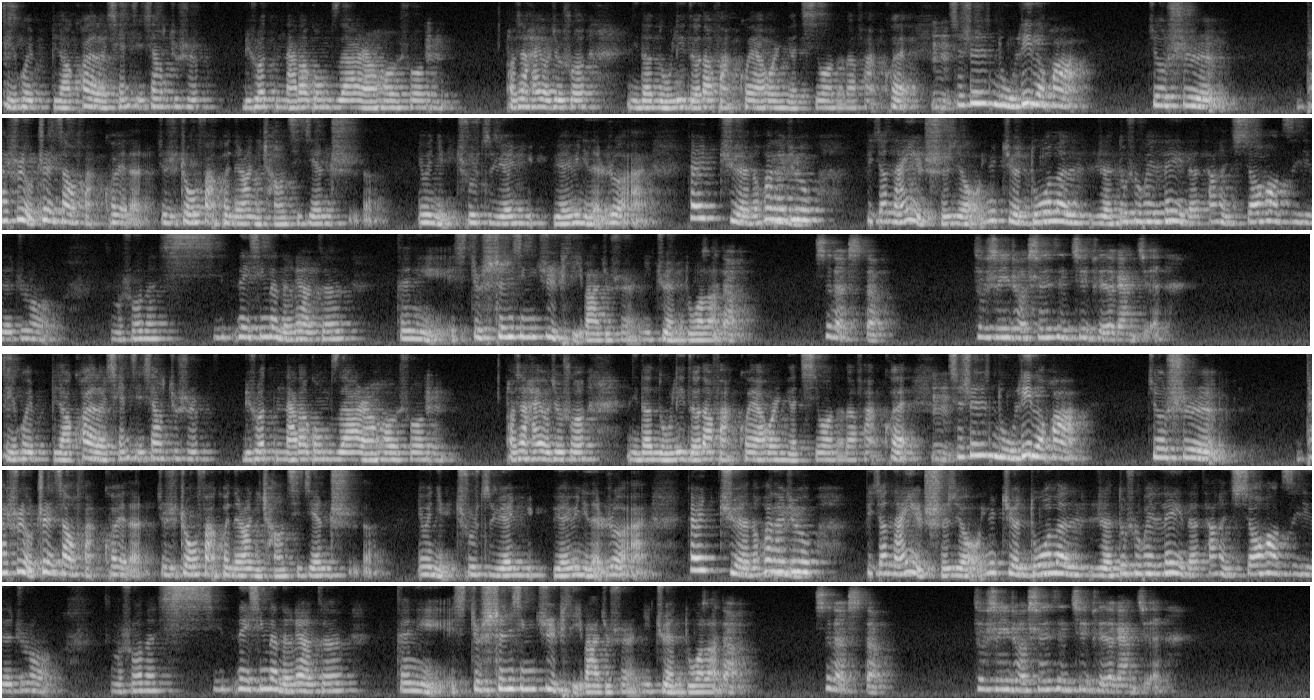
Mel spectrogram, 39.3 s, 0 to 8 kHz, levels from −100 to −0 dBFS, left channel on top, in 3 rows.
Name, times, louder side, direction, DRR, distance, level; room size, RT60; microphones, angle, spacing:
voice 1, 0.0-2.0 2.4-4.3 5.0-9.1 9.5-10.7 11.5-12.1 13.0-16.6 17.3-19.7 20.0-21.2 21.7-26.7 27.3-29.6 30.1-33.4, right 1 dB, 85° right, 3 dB, 4.2 m, -26 dB
voice 2, 20.8-21.2 33.3-33.7 34.3-35.0 35.9-38.0, left 1 dB, 20° right, 2 dB, 3.6 m, -31 dB
26.5 x 19.0 x 2.4 m, 0.42 s
head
